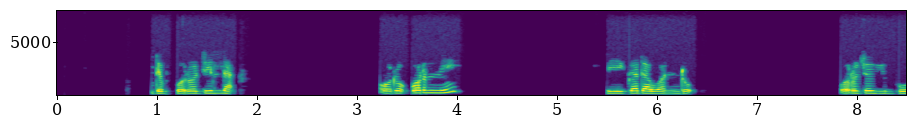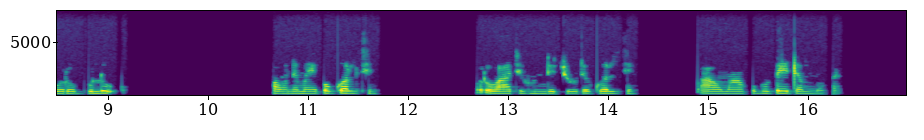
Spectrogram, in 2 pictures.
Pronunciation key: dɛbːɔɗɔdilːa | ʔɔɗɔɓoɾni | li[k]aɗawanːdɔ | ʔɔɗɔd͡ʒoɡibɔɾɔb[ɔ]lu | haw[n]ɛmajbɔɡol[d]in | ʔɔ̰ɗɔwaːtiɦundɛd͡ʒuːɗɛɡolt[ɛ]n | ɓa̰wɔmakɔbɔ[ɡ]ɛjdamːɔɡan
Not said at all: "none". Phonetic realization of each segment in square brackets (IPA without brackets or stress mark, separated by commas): ɡ, u, n, t, i, b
